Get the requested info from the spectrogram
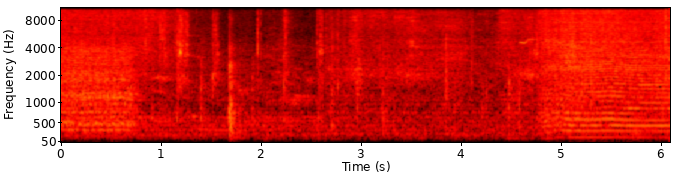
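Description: Steel trowel scraping and tapping wet mortar against a rendered concrete wall, with a few sharp clicks. About a second before the end a steady motor hum comes in.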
